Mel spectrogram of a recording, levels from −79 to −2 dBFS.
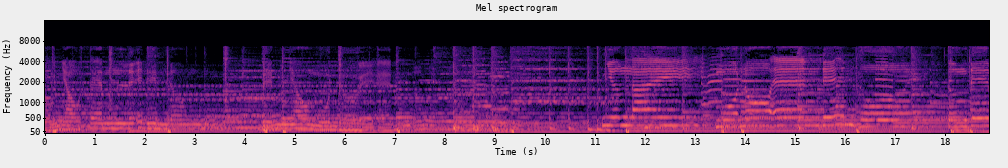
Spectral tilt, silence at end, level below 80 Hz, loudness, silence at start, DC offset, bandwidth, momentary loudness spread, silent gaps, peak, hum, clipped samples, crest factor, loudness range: -5.5 dB/octave; 0 s; -40 dBFS; -30 LUFS; 0 s; under 0.1%; 7 kHz; 8 LU; none; -14 dBFS; none; under 0.1%; 16 dB; 4 LU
